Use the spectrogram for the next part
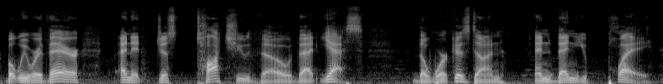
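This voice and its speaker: A man's voice: low voice, lively intonation, measured pace. A man hosting a radio show, chatting casually and telling personal anecdotes in a conversational, reflective way. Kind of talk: casual chat.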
